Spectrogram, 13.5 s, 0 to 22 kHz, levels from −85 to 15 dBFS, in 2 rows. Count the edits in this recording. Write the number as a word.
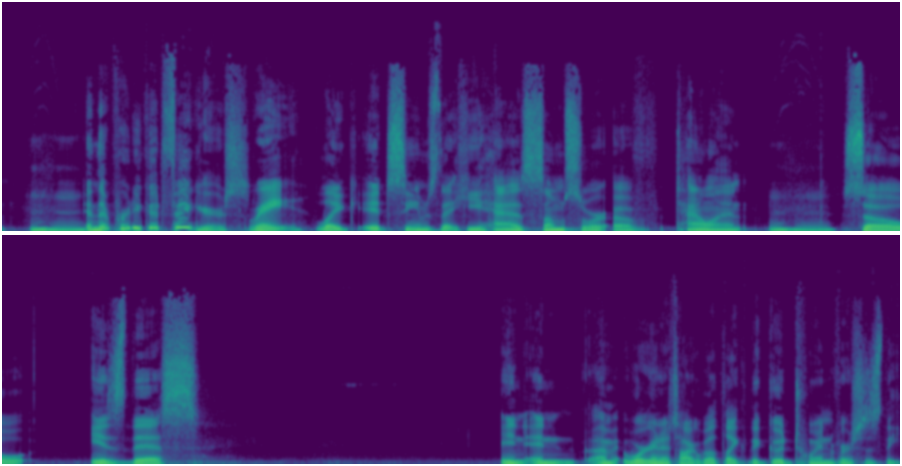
zero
